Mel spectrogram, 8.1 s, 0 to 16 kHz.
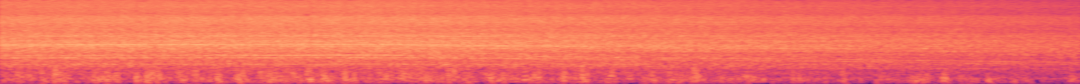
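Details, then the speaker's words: NetApp DS4246 disk shelf with two PSUs powered on empty, no drives installed. Jet-like fan roar at start-up settles lower over several seconds toward about 36 W idle: normal fan spin-up. "it's very brief when it fires up and there you can hear it's quietening down now and it does even get quieter than that when it's empty"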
